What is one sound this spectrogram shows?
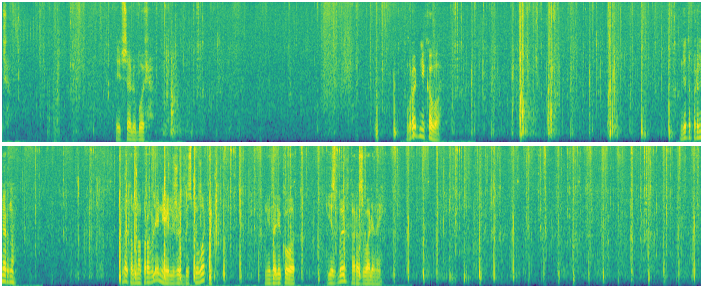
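Footsteps rustle through grass and crunch on rough ground.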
